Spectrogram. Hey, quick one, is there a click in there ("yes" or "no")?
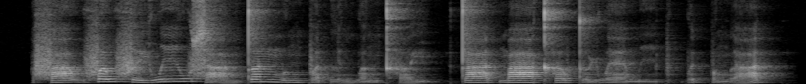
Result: no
